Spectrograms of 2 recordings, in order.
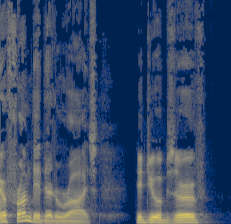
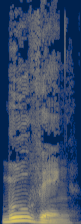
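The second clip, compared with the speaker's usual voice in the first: "moving" stressed on its first syllable, then falling; stress on first unit. Shown as a demonstration. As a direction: say "moving" as a trochee, MOV-ing. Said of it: "on the first unit".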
